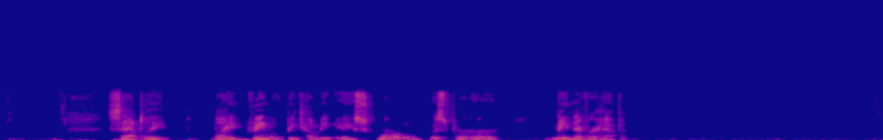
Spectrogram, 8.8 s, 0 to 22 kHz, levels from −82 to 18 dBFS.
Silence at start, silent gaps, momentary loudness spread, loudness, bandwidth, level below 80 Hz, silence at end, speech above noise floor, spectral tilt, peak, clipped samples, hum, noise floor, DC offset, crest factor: 0.15 s; none; 21 LU; -38 LUFS; 8.2 kHz; -76 dBFS; 1.05 s; 41 dB; -4 dB/octave; -20 dBFS; under 0.1%; none; -79 dBFS; under 0.1%; 20 dB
